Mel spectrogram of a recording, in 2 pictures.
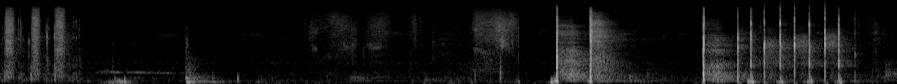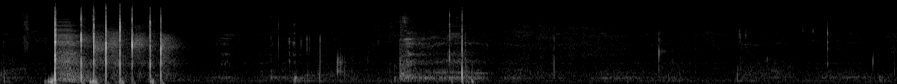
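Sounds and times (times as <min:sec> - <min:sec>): hands tapping on head: 0:07.0 - 0:08.6, 0:09.5 - 0:10.8.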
